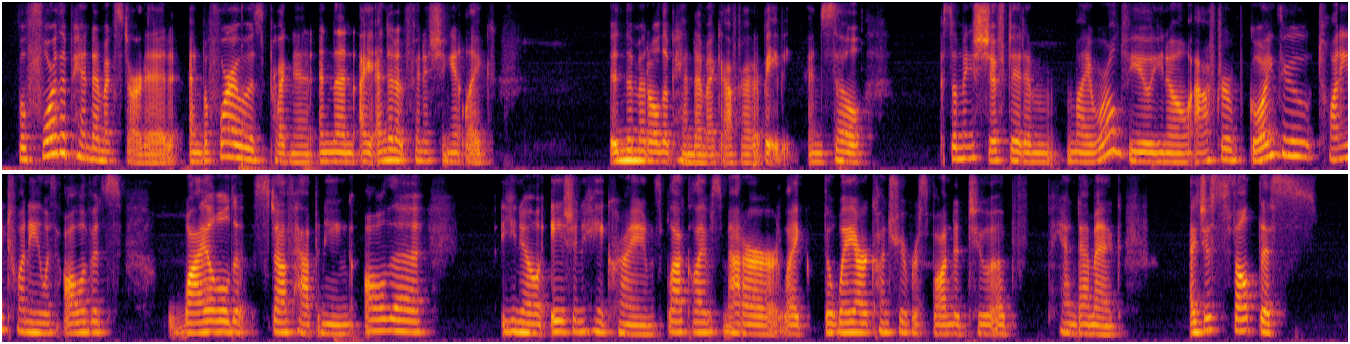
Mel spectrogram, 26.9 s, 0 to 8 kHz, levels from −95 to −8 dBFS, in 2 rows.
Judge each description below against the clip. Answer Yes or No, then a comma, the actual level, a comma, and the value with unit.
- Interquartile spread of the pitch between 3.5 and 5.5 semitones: No, average, 3.1 semitones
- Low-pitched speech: No, medium, 175 Hz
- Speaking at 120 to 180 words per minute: Yes, average, 160 wpm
